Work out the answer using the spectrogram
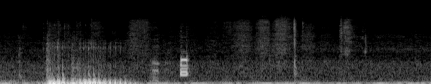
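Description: Toyota GR86's 2.4-litre flat-four stalling: a loud, low shudder lasting under a second as the engine dies, caught with the clutch out in a manual car. A short beep follows just afterwards.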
